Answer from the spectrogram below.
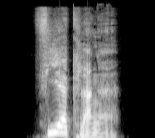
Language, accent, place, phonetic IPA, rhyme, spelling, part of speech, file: German, Germany, Berlin, [ˈfiːɐ̯ˌklaŋə], -iːɐ̯klaŋə, Vierklange, noun, De-Vierklange.ogg
- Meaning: dative of Vierklang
